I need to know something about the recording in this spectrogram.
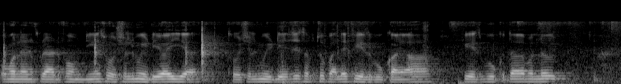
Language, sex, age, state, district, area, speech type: Dogri, male, 18-30, Jammu and Kashmir, Kathua, rural, spontaneous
